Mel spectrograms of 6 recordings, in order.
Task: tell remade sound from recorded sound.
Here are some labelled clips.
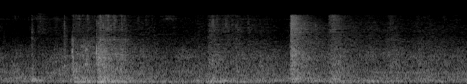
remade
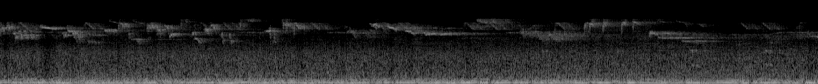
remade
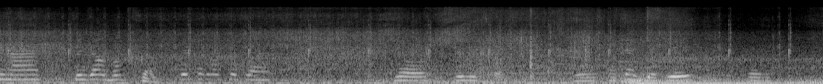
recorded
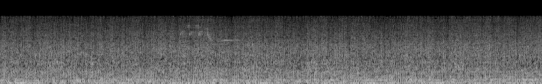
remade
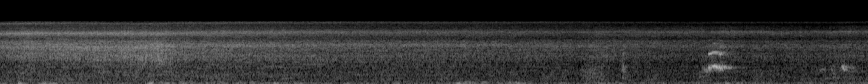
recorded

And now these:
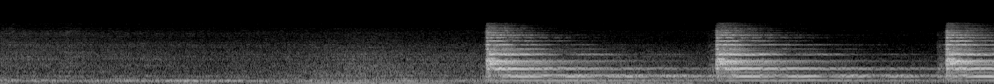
remade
